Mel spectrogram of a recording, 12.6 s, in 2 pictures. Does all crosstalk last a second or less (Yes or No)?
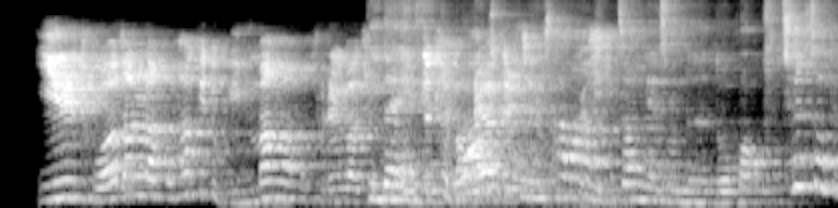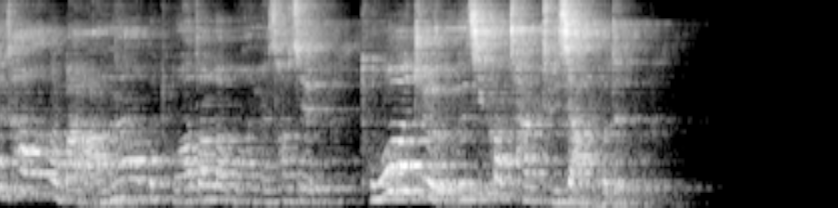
No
